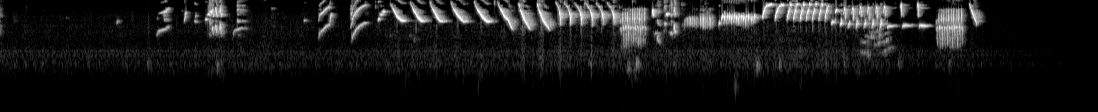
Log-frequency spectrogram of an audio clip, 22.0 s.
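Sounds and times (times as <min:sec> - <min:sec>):
white Belgian canary singing: 0:02.3 - 0:19.8.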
